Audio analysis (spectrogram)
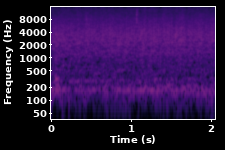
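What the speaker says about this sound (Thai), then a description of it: "วันนี้ ฝนตกหนัก" Heavy rain pours steadily onto a flooded road in Ban Phue village, a constant dense hiss with no breaks and no voices.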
